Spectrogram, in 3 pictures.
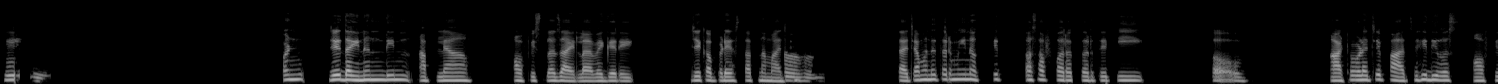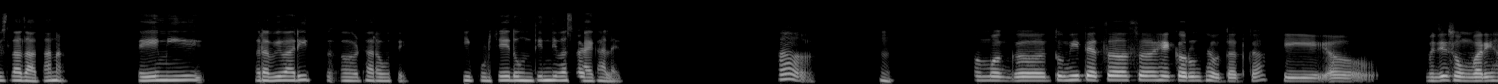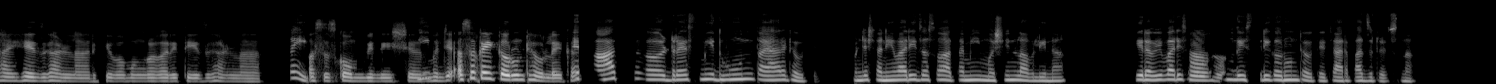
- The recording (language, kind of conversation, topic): Marathi, podcast, कपड्यांमध्ये आराम आणि देखणेपणा यांचा समतोल तुम्ही कसा साधता?
- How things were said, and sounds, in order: tapping; in English: "कॉम्बिनेशन"; unintelligible speech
